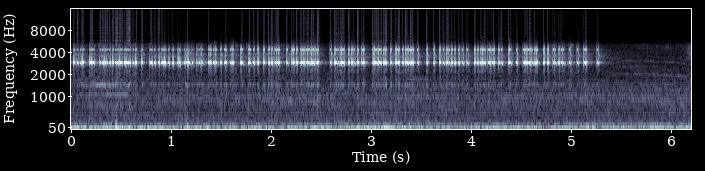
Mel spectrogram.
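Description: Alpha particle detector's speaker sounding a loud, steady high-pitched buzz broken by rapid clicks, cutting off sharply a little after five seconds in. It is registering alpha particles from polonium-214 on the lid getting through the aluminium foil over the sensor.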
